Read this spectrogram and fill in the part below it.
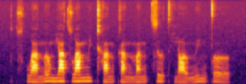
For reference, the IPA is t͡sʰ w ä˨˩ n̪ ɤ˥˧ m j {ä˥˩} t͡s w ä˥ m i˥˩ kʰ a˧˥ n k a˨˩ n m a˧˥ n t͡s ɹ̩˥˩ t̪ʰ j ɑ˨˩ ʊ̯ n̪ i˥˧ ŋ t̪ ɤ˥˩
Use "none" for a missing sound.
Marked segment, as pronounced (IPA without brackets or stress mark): ä˥˩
